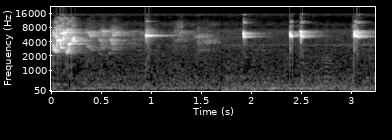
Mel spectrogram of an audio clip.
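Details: Fighter lovebird sounds meant to trigger singing in a quiet lovebird: a short, harsh, scratchy chatter, then a few piercing single chirps with gaps between them.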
